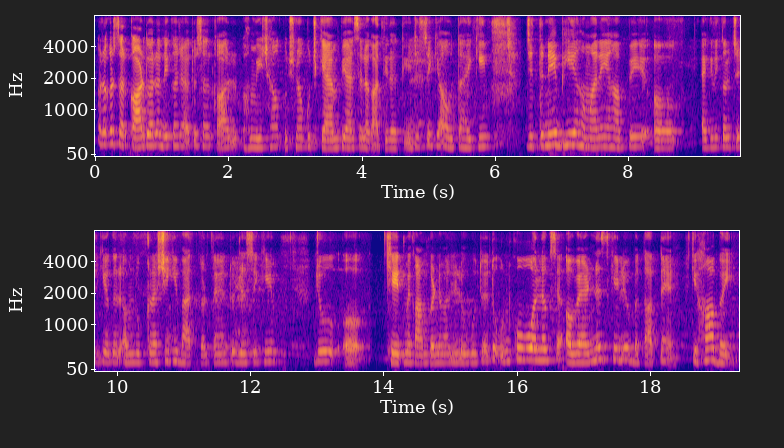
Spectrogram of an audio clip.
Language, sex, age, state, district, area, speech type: Hindi, female, 45-60, Rajasthan, Jodhpur, urban, spontaneous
